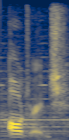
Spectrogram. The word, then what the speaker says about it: Aldrich: i c h not Aldridge cuz we pronounce it with a G but it's not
